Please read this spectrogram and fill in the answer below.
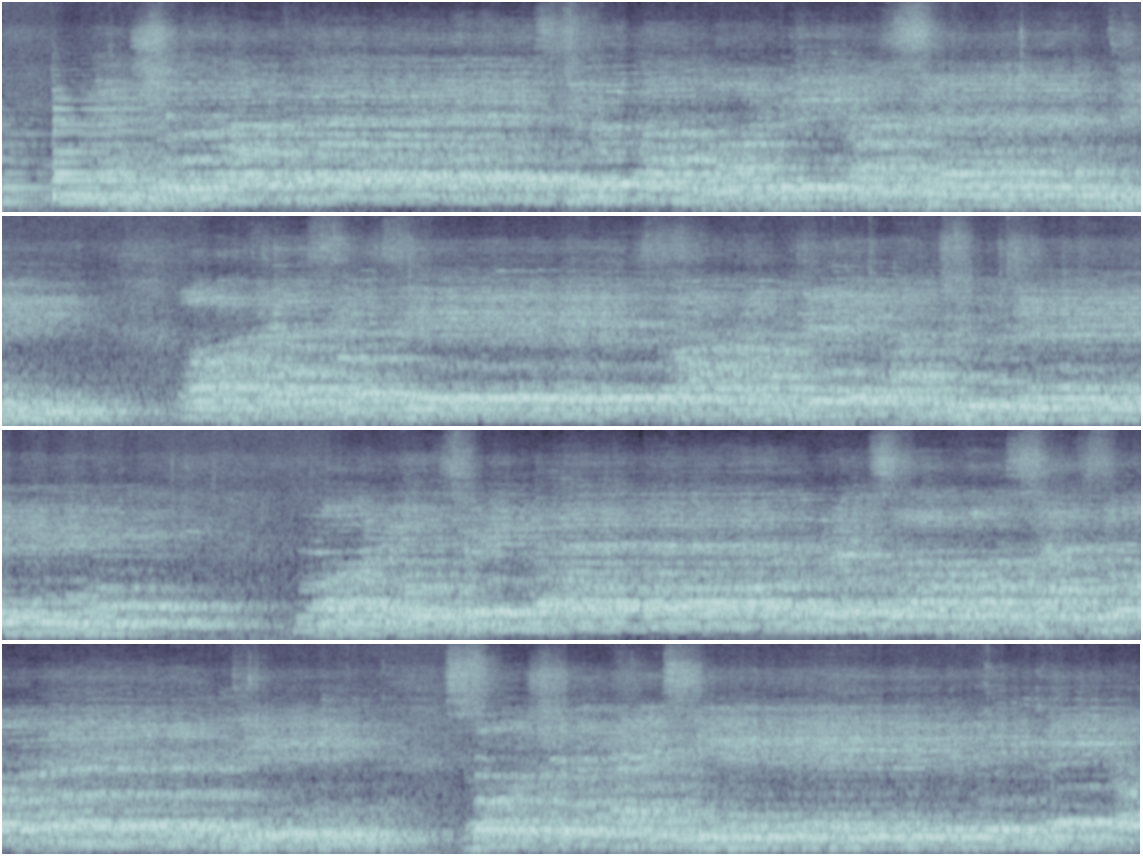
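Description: Mixed-voice church choir singing an anthem in sustained phrases, with a short breath break between phrases about every eight seconds.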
